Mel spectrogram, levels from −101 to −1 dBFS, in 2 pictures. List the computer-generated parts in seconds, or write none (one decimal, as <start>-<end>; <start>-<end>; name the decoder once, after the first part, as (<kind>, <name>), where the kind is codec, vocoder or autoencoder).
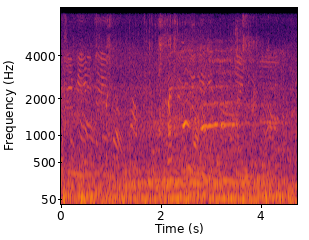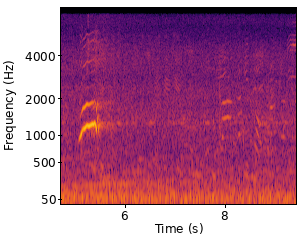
none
